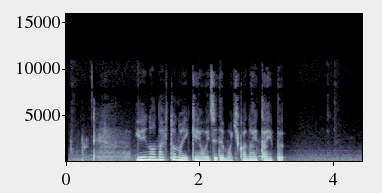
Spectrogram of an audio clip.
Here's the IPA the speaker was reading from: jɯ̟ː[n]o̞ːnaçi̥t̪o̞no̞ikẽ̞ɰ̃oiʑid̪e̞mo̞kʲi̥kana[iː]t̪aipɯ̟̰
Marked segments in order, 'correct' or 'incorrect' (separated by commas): correct, incorrect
